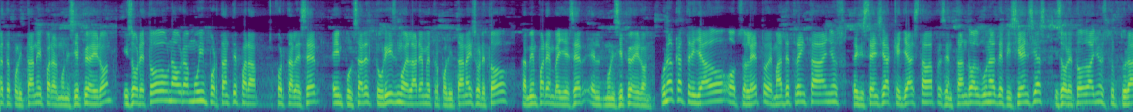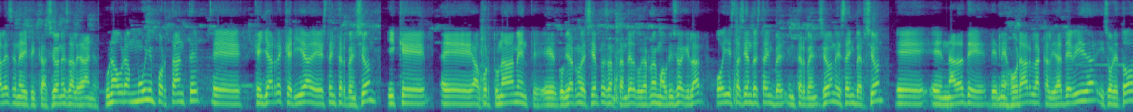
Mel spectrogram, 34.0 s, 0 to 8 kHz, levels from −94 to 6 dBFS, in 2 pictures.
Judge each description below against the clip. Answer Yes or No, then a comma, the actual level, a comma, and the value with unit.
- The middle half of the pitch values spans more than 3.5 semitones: No, average, 3.2 semitones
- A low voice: No, medium, 160 Hz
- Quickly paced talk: No, average, 180 wpm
